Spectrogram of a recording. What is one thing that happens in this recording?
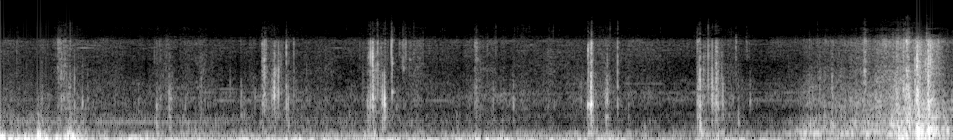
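Footsteps crunch on a stony path.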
